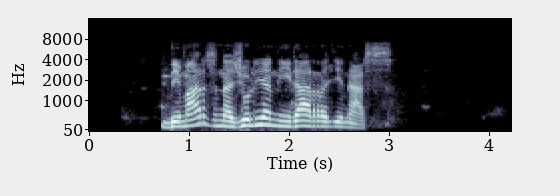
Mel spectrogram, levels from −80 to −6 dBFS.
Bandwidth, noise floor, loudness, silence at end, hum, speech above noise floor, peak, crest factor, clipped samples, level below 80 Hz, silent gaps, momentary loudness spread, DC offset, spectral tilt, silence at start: 7.6 kHz; -80 dBFS; -16 LUFS; 1.2 s; none; 64 dB; -2 dBFS; 16 dB; under 0.1%; -56 dBFS; none; 15 LU; under 0.1%; -6 dB/octave; 0.7 s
